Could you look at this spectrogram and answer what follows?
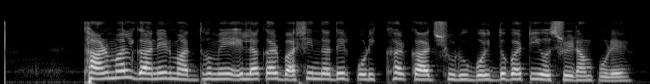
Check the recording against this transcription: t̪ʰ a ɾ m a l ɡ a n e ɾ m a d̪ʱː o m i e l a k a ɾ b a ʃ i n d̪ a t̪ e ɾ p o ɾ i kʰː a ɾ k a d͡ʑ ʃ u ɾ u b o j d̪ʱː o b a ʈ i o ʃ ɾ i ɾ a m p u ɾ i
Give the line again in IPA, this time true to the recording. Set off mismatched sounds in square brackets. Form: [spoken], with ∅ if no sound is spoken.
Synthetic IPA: t̪ʰ a ɾ m a l ɡ a n e ɾ m a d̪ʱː o m [e] e l a k a ɾ b a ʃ i n d̪ a [d̪] e ɾ p o ɾ i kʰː a ɾ k a d͡ʑ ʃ u ɾ u b o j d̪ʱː o b a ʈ i o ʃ ɾ i ɾ a m p u ɾ [e]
